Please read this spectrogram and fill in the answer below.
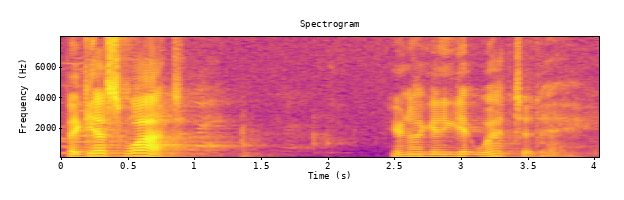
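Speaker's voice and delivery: plain reading voice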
